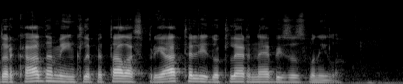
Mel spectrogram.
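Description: A block size mismatch (truncated) runs throughout the speech, from start to finish. One stage hands over blocks longer than the next stage takes in, so the tail of every block is discarded. Each cut leaves a small discontinuity, and these repeat at 43.1 Hz to form a steady low buzz under the speech. That rate fits 1024-sample blocks. So little is lost per block that the speed holds at 1.0x, with normal pitch.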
